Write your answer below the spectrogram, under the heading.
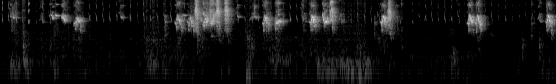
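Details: Being fed by their mother, three tiny cockatiel chicks of one and seven days beg with rapid pulsed ticking and repeated loud, harsh wheezing bursts every one to two seconds, with a quiet soft rustle.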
